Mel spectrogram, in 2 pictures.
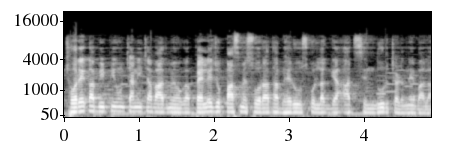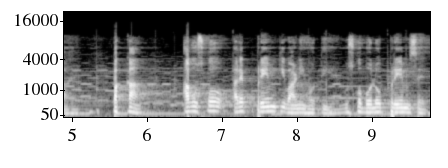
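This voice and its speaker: A man telling a devotional story as a sermon, swinging between loud exclaiming and soft speech and repeating phrases for emphasis. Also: mid-range voice. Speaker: religious storyteller preacher. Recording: reverberant hall with faint music.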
